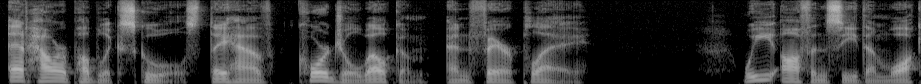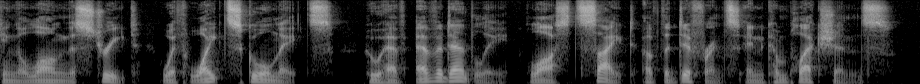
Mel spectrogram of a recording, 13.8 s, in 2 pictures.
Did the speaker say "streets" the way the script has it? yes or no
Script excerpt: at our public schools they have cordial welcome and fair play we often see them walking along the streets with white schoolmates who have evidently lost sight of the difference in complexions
no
